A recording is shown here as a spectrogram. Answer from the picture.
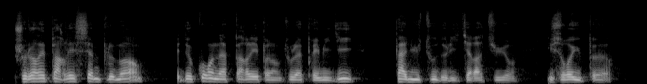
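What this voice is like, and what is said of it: Southern French Marseille accent. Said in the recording (French): “Ils ont vu que j'avais leur accent, que j'étais supporter de l'OM”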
